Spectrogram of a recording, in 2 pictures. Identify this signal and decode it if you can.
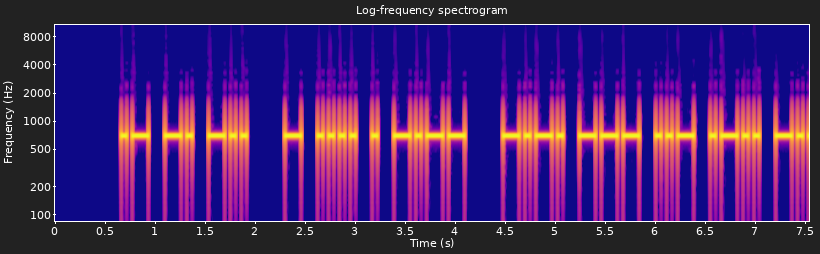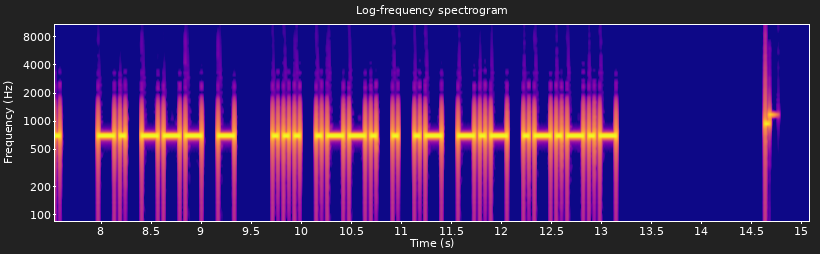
Morse code, heard as a keyed tone, about 22 wpm, 700 Hz. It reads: AND THEY COULD NOT SPEAK.
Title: Sentences from Top 1100 Words 22wpm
